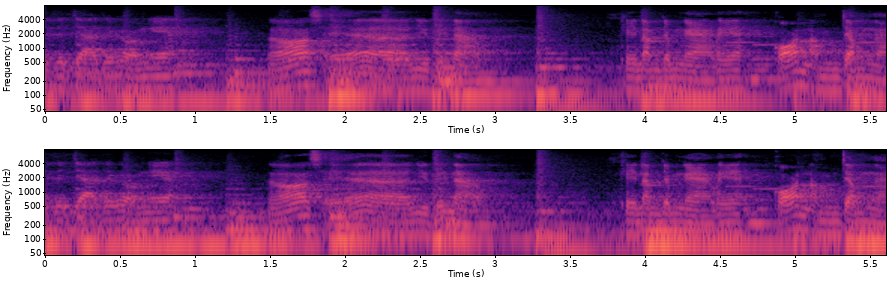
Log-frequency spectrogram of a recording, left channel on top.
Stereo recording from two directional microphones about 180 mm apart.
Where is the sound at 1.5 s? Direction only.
Centre (ahead or behind).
